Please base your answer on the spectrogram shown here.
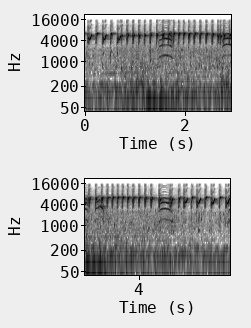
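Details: Wiceh bird calls used to lure birds for trapping: steady fast high chirps, with arched, ringing notes appearing about every one and a half seconds.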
